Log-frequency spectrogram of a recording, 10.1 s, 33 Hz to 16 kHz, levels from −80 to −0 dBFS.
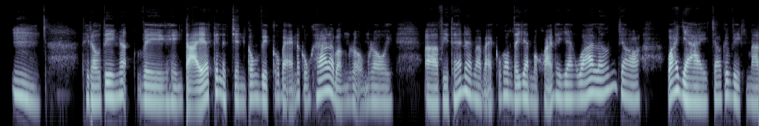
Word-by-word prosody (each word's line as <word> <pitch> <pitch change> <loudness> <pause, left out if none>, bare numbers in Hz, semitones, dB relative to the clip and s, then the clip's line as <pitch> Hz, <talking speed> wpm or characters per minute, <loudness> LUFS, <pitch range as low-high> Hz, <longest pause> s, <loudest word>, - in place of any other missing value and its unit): Ừm. 135 -8 -3 0.6
Thì 125 - -8
đầu 115 0 +1
tiên 140 +2 +1
á, 150 0 +2 0.2
vì 115 -2 0
hiện 115 -1 -5
tại 100 - +8
á, 135 - +5
cái 175 - -1
lịch 135 - -5
trình 120 -2 -5
công 135 +2 -2
việc 125 -3 -2
của 140 - -6
bạn - - -1
nó 150 - -3
cũng 115 -5 -7
khá 160 +6 +3
là 190 -3 +3
bận 110 -3 -2
rộn 115 -3 -5
rồi, 115 -1 -3 0.4
ờ, 110 -1 +3
vì 115 - -4
thế 135 +7 -1
nên 170 -4 0
là 125 -2 -2
bạn - - -2
cũng - - -10
không 150 -1 -2
thể 125 - +1
dành 130 -1 0
một 110 - -4
khoảng 105 +2 0
thời 135 -2 -4
gian 130 0 -2
quá 145 +5 +5
lớn 170 +7 -1
cho 135 - -1 0.4
quá - - +5
dài 120 -9 +3
cho 125 +1 -4
cái 150 +3 -4
việc 130 -5 -5
mà 110 -2 -2
130 Hz, 270 wpm, -23 LUFS, 115-145 Hz, 0.6 s, tại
